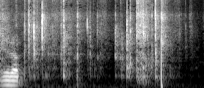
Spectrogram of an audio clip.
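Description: Packaging crinkling as it is handled, a quick run of crackles with one sharper click about one and a half seconds in.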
